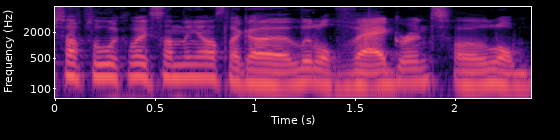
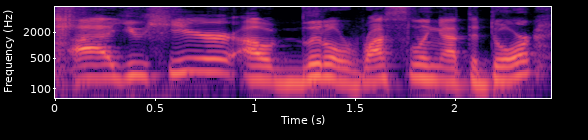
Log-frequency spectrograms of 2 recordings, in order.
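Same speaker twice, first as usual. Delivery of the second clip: ordinary talk, nothing marked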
